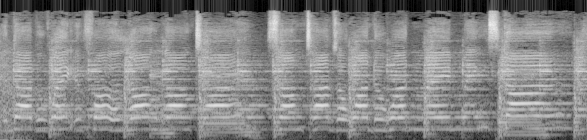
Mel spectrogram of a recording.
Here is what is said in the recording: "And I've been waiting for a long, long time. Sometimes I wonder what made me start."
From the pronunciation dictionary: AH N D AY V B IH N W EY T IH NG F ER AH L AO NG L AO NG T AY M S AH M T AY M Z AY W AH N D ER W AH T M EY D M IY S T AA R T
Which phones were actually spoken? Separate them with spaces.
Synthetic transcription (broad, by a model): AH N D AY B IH W EY T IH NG F ER AH L AO NG L AO NG T AY M S AH M T AY M Z AY W AH N D ER W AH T M EY D M IY S T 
